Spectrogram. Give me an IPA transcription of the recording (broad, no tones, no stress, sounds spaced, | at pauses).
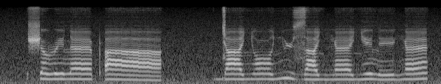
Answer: ʃ a ɭ e l æː pʼ aː | ɟ aː ʎ ɔː ʎ y z a ʎ ŋ æː ʎ e l eː ŋ æ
